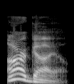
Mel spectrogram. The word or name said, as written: argyle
